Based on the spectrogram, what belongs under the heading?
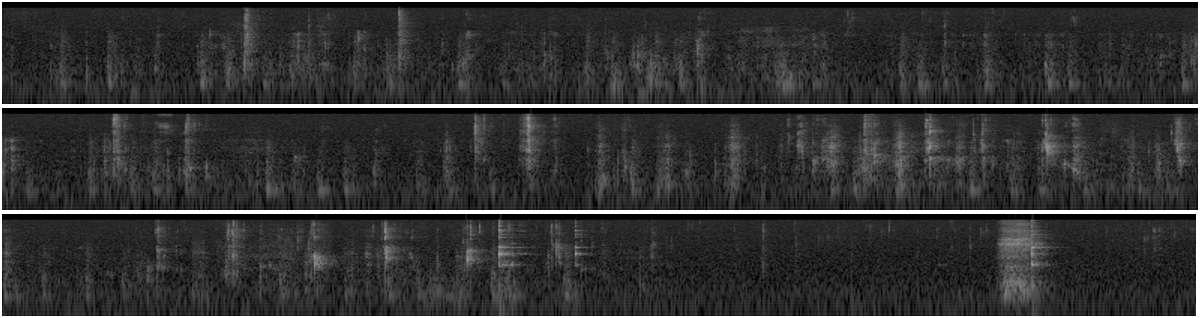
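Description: A person chewing and biting food, with wet, crunchy clicks. Near the end there is one short, louder noise.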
